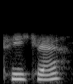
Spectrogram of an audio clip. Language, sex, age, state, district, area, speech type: Hindi, female, 30-45, Madhya Pradesh, Bhopal, urban, conversation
